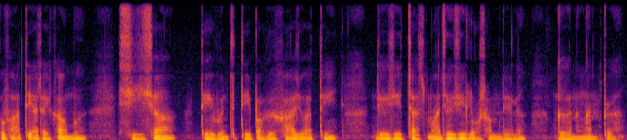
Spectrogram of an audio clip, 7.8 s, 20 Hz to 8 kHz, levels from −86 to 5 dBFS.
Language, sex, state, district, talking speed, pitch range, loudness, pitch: Wancho, male, Arunachal Pradesh, Longding, 135 wpm, 120-125 Hz, -17 LUFS, 125 Hz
